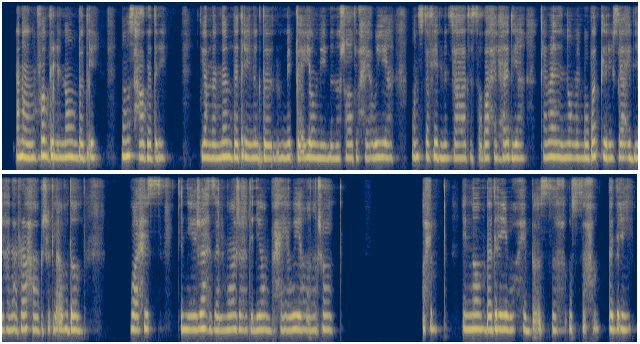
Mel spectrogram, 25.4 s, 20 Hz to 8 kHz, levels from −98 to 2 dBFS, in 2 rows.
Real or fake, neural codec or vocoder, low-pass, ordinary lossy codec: fake; codec, 44.1 kHz, 2.6 kbps, SNAC; 7.2 kHz; none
